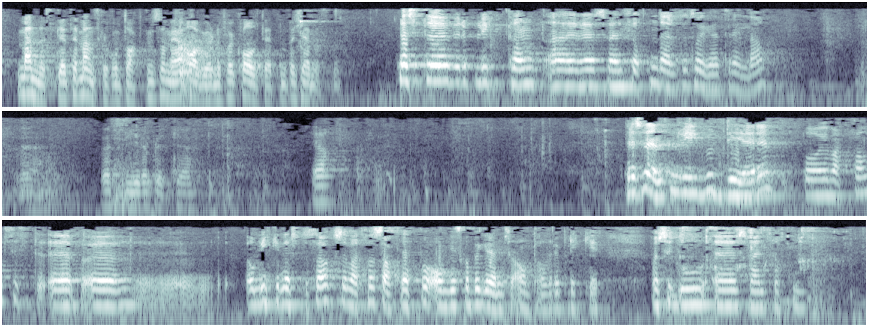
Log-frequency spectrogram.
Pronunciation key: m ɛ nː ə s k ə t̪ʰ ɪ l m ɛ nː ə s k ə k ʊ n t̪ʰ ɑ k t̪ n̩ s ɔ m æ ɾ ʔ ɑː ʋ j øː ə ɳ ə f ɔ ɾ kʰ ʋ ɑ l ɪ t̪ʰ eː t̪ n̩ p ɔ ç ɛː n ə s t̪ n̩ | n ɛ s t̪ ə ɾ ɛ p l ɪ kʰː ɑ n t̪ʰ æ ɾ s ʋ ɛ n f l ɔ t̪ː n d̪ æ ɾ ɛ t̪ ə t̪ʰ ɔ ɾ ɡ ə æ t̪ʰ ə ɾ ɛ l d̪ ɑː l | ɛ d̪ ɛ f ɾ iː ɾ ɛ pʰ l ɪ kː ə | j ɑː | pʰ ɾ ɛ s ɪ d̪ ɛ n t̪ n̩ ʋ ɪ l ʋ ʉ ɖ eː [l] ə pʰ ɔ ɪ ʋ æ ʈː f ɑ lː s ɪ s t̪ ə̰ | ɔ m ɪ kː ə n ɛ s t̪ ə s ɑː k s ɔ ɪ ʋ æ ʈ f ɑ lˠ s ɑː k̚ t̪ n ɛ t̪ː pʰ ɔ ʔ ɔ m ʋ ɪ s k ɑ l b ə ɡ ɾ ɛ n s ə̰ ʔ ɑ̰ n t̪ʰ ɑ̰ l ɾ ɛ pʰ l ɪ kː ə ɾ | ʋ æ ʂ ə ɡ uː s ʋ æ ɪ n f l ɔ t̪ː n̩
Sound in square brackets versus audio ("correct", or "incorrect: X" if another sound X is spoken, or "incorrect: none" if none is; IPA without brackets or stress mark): incorrect: ɾ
